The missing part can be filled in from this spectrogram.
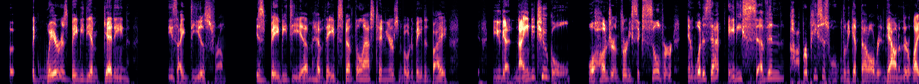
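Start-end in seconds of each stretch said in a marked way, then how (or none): none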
